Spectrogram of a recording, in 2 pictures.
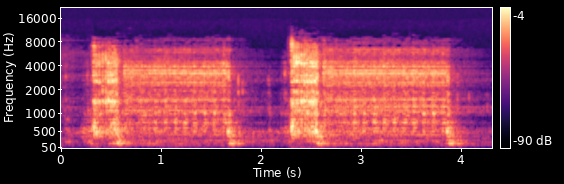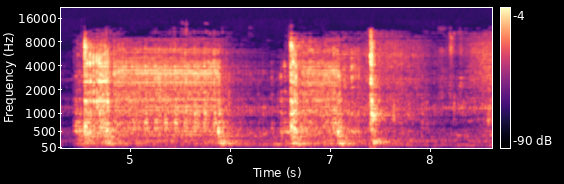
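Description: Payphone rotary dial being dialed: each digit is pulled round and the dial whirs back to rest, about four digits in a row with short pauses between them.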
